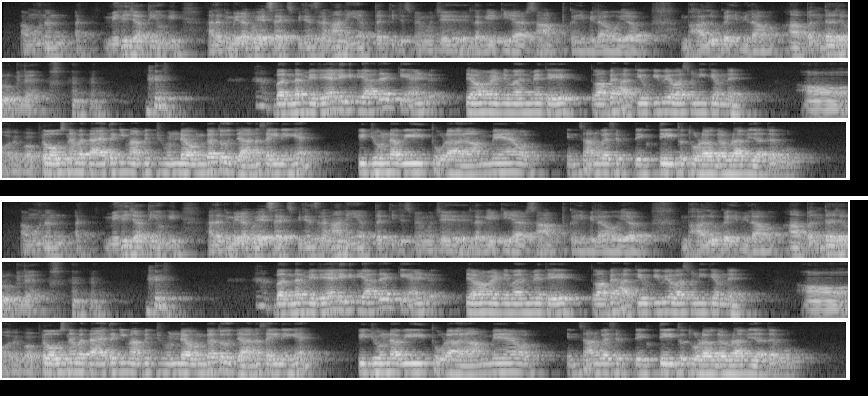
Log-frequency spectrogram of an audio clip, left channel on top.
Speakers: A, in the centre; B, on the left (about 85°).
A: अमूनन अच्छ- मिल ही जाती होंगी हालांकि मेरा कोई ऐसा एक्सपीरियंस रहा नहीं है अब तक कि जिसमें मुझे लगे कि यार सांप कहीं मिला हो या भालू कहीं मिला हो हाँ बंदर जरूर मिले हैं
B: <laughs> बंदर मिले हैं लेकिन याद है कि एंड जब हम अंडमान में थे तो वहां पे हाथियों की भी आवाज सुनी थी हमने
A: <laughs> हाँ अरे बाप
B: तो
A: रे
B: उसने बताया था कि वहां पे झुंड है उनका तो जाना सही नहीं है कि झुंड अभी थोड़ा आराम में है और इंसानों को ऐसे देखते ही तो थोड़ा गड़बड़ा भी जाता है वो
